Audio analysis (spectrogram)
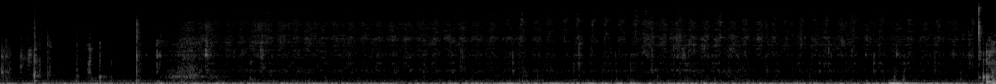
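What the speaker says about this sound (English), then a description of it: "And now we'll give it a burnish." Cernit polymer clay is burnished by hand, a steady close-up rubbing and scraping that runs on continuously at low level, with no voices.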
